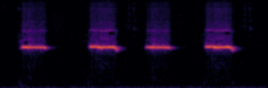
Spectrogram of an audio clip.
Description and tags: men with a whistle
